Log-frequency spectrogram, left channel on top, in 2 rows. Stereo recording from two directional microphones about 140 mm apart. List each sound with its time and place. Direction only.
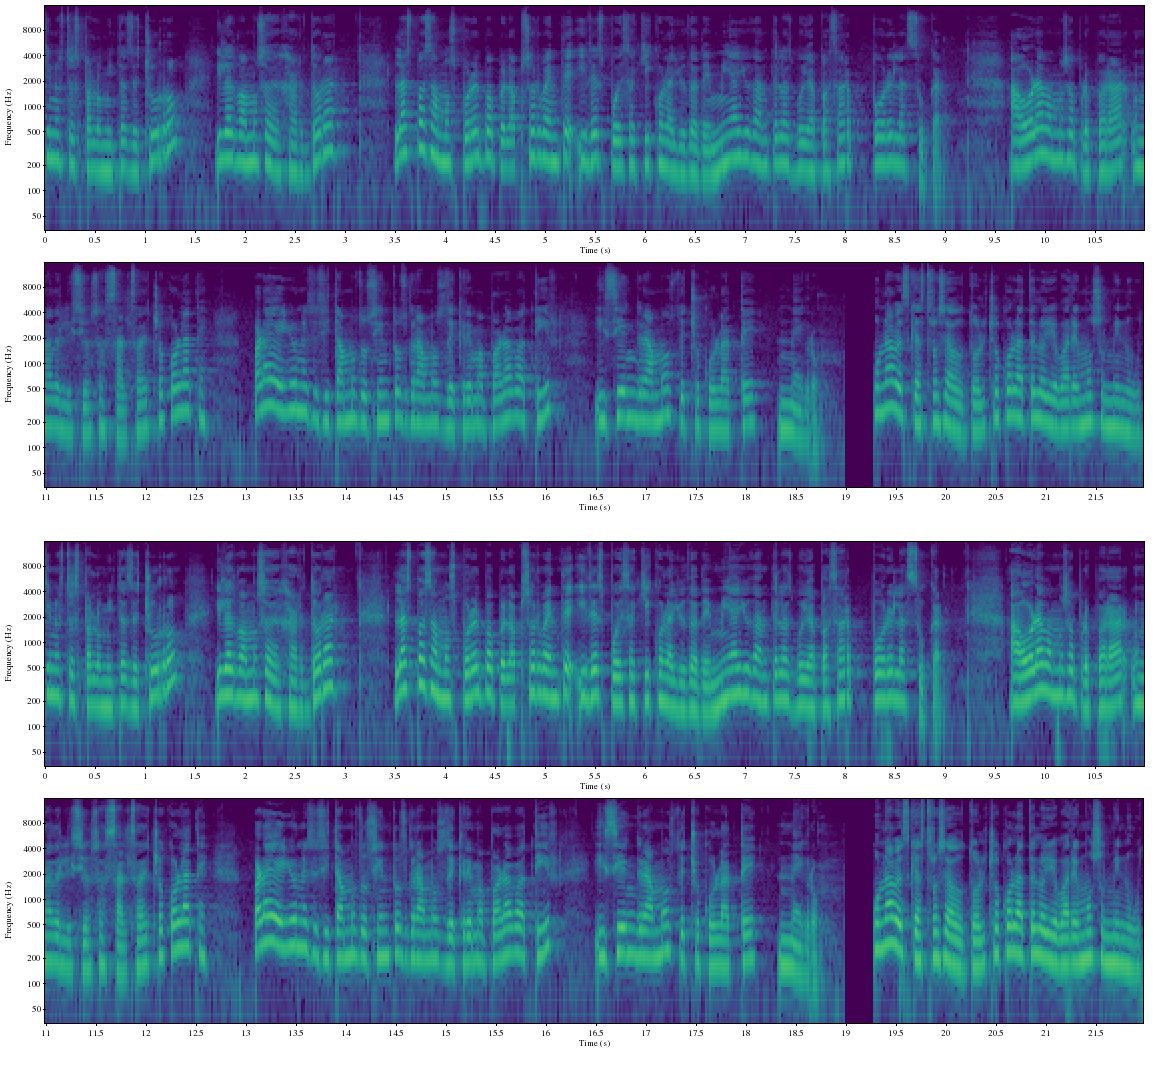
0.0 s speech: 5° right (ahead or behind); by 21.8 s 20° right (ahead or behind)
